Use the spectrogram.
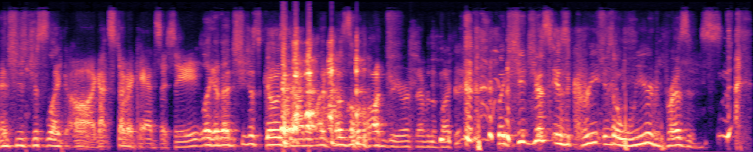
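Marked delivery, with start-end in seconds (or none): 0.9-2.5 creepy, sneering witch voice. Imitating a housekeeper in a movie who comes in with a witch-like sneer. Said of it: "this, like, witch-like sneer".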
